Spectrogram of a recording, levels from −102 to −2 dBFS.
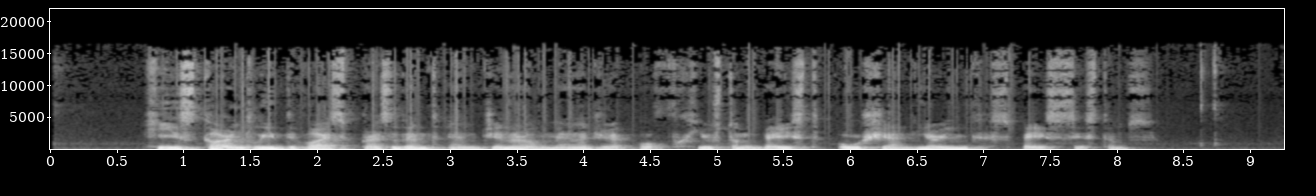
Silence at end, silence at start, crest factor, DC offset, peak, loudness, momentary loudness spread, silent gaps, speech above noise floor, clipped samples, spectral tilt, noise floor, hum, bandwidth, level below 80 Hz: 1.05 s; 0.75 s; 14 dB; under 0.1%; -2 dBFS; -16 LUFS; 12 LU; none; 38 dB; under 0.1%; -6.5 dB/octave; -53 dBFS; none; 16.5 kHz; -42 dBFS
